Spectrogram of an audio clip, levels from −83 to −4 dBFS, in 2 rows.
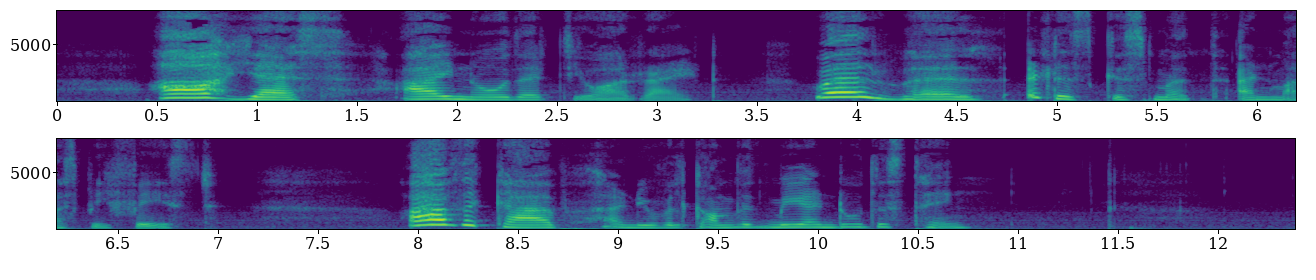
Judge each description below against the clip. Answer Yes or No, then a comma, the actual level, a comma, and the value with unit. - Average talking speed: Yes, average, 150 wpm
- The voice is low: No, high, 220 Hz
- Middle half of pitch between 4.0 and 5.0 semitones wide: No, average, 3.1 semitones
